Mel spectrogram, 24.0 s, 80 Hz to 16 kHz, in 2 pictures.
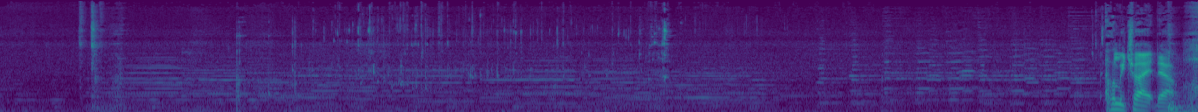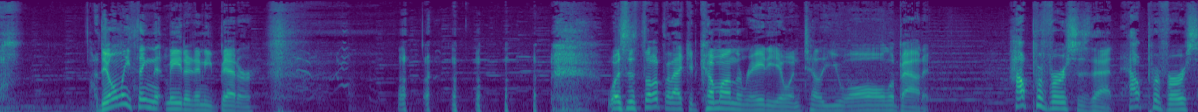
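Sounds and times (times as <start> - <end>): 
water poured into a glass: 2.4 - 7.1
glass clinking: 6.2 - 6.8
speech: 11.1 - 12.2, 12.9 - 14.7, 16.0 - 16.9, 18.1 - 21.4, 22.1 - 23.9
laughter: 14.7 - 17.6.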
